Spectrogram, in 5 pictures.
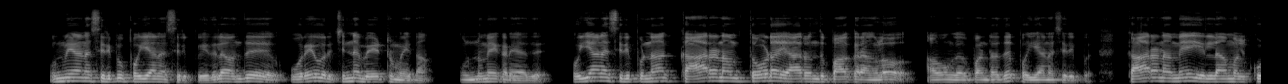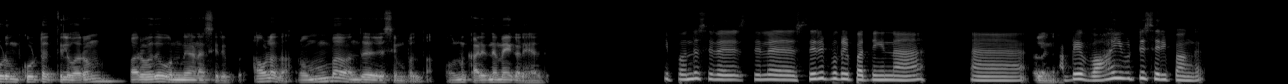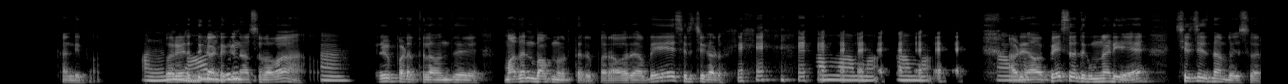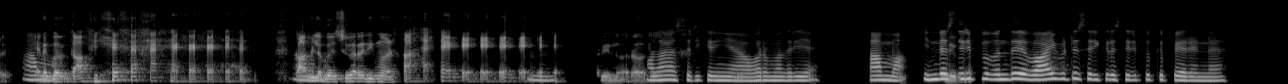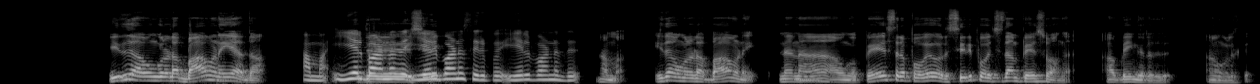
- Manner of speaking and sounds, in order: in English: "சிம்பிள்"; laugh; laugh; laugh; other noise; other background noise; tapping
- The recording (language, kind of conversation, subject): Tamil, podcast, சிரிப்பு ஒருவரைப் பற்றி என்ன சொல்லும்?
